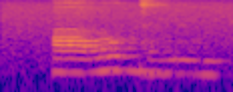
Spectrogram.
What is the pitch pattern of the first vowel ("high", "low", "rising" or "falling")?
low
